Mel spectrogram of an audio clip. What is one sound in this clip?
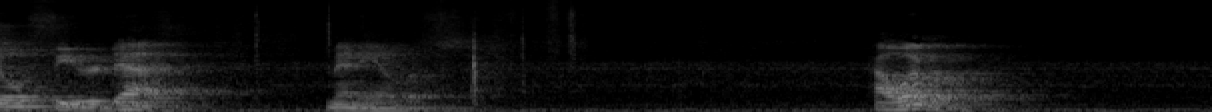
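A man speaks slowly and calmly in a room with a slight echo.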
